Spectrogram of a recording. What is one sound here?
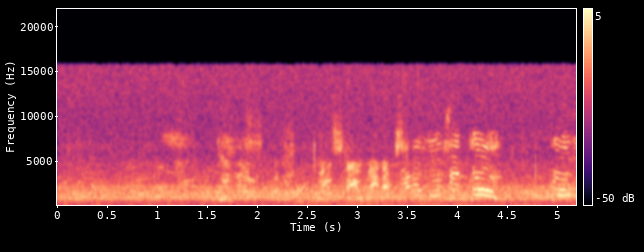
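Young children shout and call out excitedly outdoors.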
